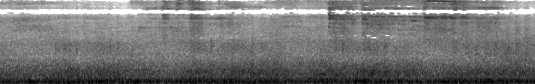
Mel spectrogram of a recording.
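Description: Freight train of autorack cars rolling past close by: a steady, heavy rumble of steel wheels on the rails.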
